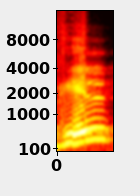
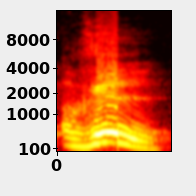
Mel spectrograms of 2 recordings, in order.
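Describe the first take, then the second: First: The gh sound is thin, with spread lips. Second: The gh sound is full and heavy. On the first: The speaker calls it wrong. "we don't want to say ghil" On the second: The speaker calls it right. "we want to say ghil. Don't smile"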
